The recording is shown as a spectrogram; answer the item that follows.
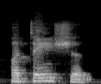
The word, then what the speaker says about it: potential: TIAL को कभी भी शियल बोलने की कोशिश ना करें because that's not the right pronunciation. Instead of saying shiel, just call it shell.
